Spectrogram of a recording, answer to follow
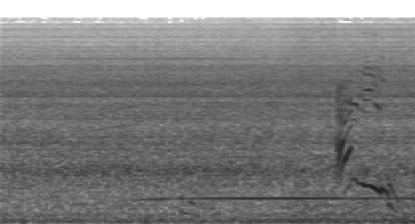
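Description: Hair dryer and handheld cordless vacuum cleaner running together, a steady rushing noise. About a second in, a steady motor whine joins it, and near the end a woman cries out as the vacuum nozzle is held to her hair.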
